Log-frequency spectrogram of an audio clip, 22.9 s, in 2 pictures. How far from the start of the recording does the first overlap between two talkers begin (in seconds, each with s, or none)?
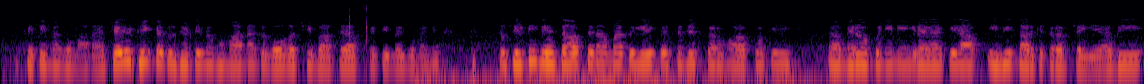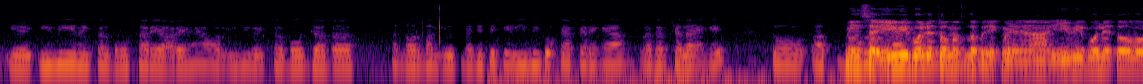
19.9 s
